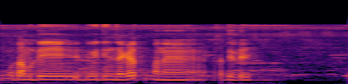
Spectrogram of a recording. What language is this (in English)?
Assamese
